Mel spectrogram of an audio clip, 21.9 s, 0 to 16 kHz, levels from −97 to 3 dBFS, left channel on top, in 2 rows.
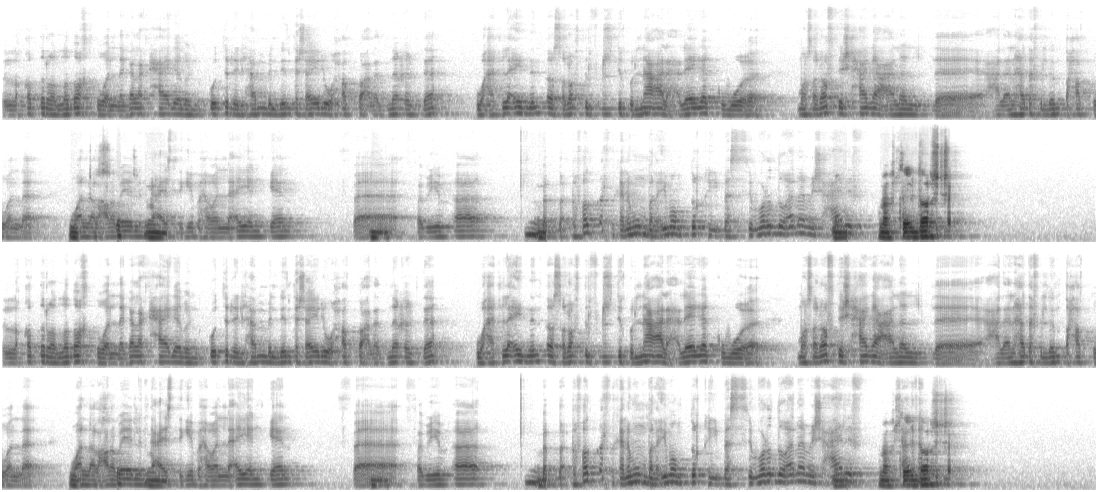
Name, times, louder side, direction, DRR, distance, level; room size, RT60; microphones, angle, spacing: voice 1, 0.0-4.3 4.7-7.6 8.0-11.3 11.6-13.8 14.4-15.7 16.3-19.5 19.9-20.4, right 2 dB, 35° right, 10 dB, 0.6 m, -35 dB
voice 2, 19.7-20.4, left 5 dB, 50° left, 19 dB, 0.3 m, -24 dB
16.0 x 5.3 x 5.8 m, 0.71 s
head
